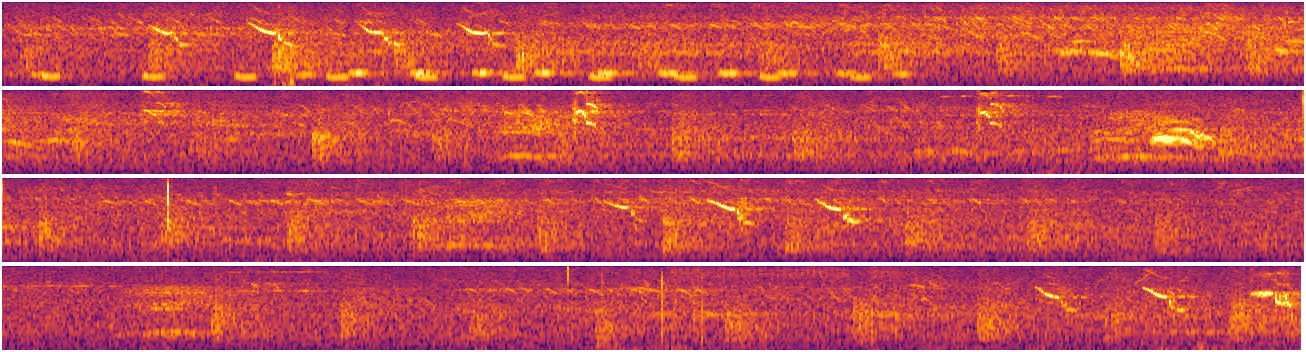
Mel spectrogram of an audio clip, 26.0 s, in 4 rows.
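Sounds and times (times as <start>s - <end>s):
birds chirping and whistling: 0.0s - 9.6s, 20.6s - 26.0s.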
